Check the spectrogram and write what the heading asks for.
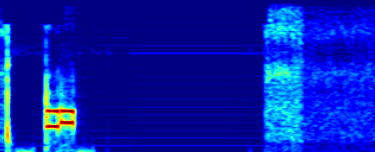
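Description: A short burst of electronic radio tone beeps, a quick two-toned chirp after a click, followed by a second of silence and then a rush of hissing static. No one speaks.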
